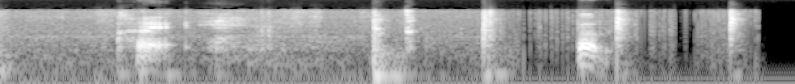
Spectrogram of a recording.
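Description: A hammer taps sharply on wood.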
